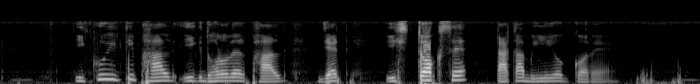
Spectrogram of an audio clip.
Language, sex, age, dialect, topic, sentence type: Bengali, male, 18-24, Jharkhandi, banking, statement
